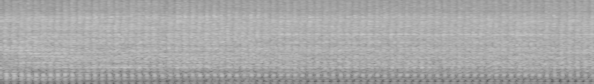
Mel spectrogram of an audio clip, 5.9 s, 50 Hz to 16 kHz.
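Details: Stels GT 400 single-cylinder engine started after repair, running steadily at a fast idle with a loud, fast, even putter; runs properly.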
